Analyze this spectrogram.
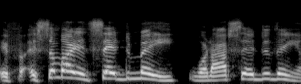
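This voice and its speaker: A woman with a Tennessee accent talks at a fairly slow pace and fairly high pitch with lively intonation, in a dry, close sound with no echo and a quiet background. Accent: Southern US (Tennessee). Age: 60s. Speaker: victim's mother. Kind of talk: interview. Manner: animated.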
